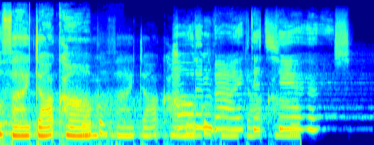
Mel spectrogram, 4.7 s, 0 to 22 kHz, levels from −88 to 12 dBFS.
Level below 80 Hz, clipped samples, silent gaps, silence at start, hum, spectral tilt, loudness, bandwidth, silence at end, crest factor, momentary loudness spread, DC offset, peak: -52 dBFS; under 0.1%; none; 0 s; none; -4 dB/octave; -21 LUFS; over 20 kHz; 0.3 s; 20 dB; 13 LU; under 0.1%; 0 dBFS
